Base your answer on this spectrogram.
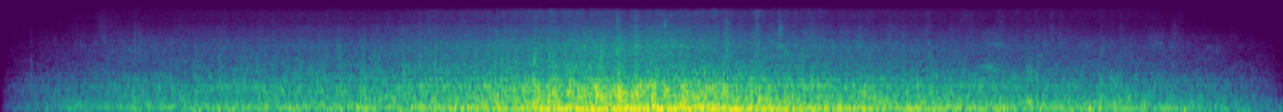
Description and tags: car sound
sound of car recorded in Warsaw
car, engine, field-recording, sound, street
